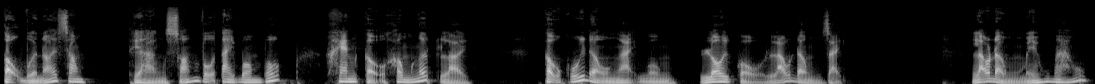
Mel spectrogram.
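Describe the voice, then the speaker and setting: A man narrating an audiobook story in an expressive storytelling manner. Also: low-pitched, moderate pace, no echo, clean studio sound.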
